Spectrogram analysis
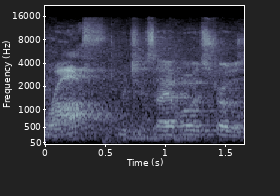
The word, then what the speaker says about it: Ralph: He actually pronounced his name Roth, which is, I've always struggled with. It's Ralph, it's fine by me.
